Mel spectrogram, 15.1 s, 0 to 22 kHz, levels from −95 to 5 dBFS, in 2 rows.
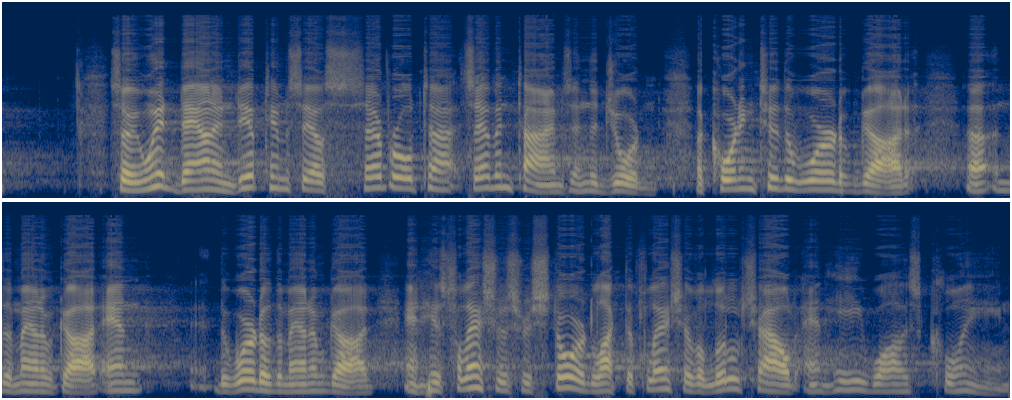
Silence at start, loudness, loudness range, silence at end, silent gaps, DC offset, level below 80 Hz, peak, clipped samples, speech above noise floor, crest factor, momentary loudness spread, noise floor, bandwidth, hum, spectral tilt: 0.55 s; -31 LUFS; 2 LU; 0 s; none; under 0.1%; -78 dBFS; -12 dBFS; under 0.1%; 31 dB; 20 dB; 12 LU; -62 dBFS; 17 kHz; none; -4.5 dB/octave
